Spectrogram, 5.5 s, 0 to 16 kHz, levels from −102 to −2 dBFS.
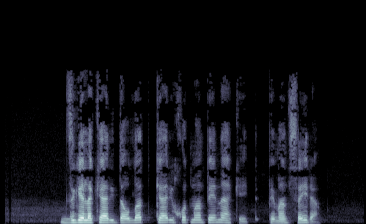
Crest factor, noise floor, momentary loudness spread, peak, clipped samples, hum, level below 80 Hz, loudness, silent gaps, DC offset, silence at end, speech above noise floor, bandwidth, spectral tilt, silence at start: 22 dB; -79 dBFS; 21 LU; -4 dBFS; under 0.1%; none; -80 dBFS; -25 LUFS; none; under 0.1%; 0.75 s; 54 dB; 10.5 kHz; -6 dB/octave; 0.9 s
